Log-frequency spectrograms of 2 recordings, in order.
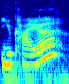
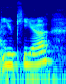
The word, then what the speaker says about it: Ukiah: um by the way it's pronounced ukaya not yukiya i think but um yeah we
